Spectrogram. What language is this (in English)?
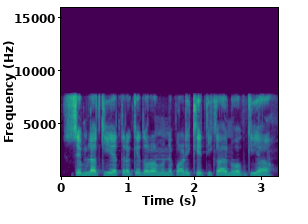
Hindi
